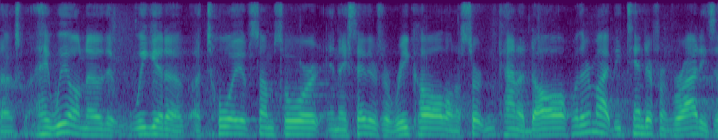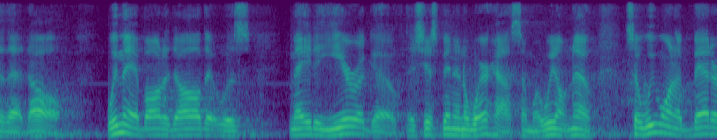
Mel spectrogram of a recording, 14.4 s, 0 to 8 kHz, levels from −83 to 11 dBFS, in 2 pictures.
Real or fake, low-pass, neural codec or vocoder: real; 7.2 kHz; none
